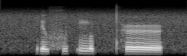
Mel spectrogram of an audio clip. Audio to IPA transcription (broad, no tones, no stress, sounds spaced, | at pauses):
ɾ ɪ xʷ ɪ p ŋʷ ə˞ p t̪ʰ ə˞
